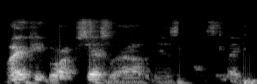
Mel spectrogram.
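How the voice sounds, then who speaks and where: A man's voice: on the low side, flat delivery, fast. A man from South Florida hosting a casual talk show, lecturing loosely and swearing freely. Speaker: podcast host. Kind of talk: casual chat. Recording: distant mic with faint noise.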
